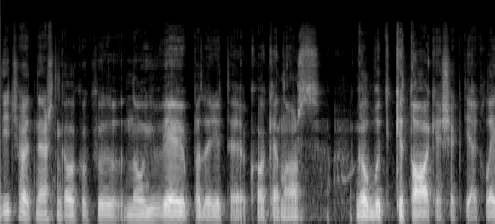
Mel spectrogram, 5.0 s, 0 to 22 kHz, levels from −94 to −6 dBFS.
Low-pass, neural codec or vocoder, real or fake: 14.4 kHz; none; real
